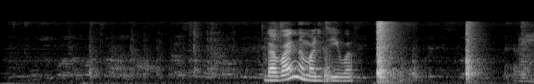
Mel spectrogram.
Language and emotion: Russian, neutral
